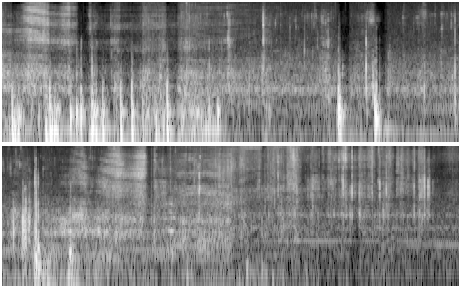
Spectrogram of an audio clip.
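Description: Chewing and biting food close to the microphone: a dense run of low thuds for about two seconds, then scattered sharp clicks.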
